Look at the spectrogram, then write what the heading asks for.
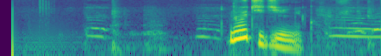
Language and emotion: Russian, sad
